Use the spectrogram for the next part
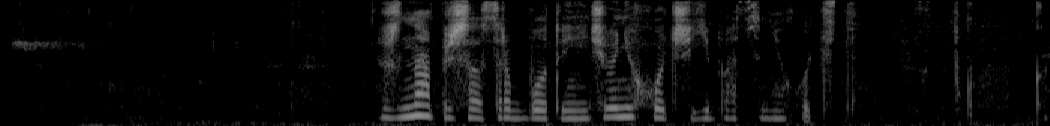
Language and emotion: Russian, angry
